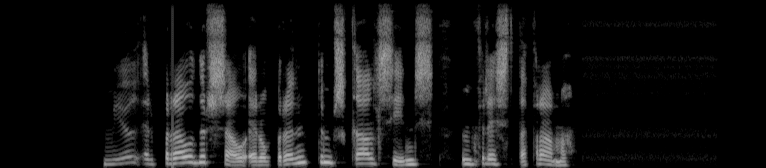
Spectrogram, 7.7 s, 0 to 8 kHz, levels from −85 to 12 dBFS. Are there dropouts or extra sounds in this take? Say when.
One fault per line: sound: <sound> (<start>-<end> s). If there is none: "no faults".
no faults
